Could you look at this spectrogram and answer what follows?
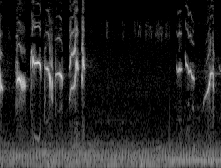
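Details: White-rumped shama singing, meant to stir a reluctant shama into song: rapid varied whistled notes for under two seconds, a gap, then two brief rising whistles, over a faint low hum.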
